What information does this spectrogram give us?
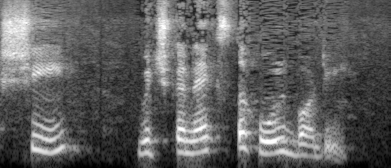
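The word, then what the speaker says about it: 嘻: And zi, pronounced like she, which connects the whole body.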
